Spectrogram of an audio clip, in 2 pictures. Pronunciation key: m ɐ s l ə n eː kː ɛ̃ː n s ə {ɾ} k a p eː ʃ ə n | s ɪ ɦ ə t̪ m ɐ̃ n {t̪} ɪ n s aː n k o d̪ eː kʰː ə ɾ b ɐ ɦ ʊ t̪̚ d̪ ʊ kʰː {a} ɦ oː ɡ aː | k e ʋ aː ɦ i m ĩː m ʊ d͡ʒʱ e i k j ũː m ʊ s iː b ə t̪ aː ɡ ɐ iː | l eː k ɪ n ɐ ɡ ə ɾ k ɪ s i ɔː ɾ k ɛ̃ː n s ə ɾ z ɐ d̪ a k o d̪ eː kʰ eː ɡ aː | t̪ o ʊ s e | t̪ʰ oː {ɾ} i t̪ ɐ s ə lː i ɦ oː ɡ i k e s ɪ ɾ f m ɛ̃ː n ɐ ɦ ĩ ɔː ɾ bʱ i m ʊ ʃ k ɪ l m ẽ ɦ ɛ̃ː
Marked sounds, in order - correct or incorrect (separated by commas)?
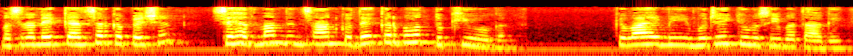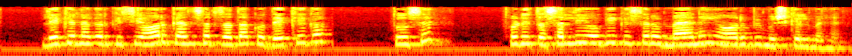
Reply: correct, incorrect, incorrect, incorrect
